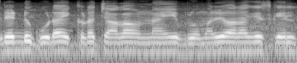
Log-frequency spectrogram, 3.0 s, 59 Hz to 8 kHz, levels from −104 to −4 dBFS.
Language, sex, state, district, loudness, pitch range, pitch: Telugu, male, Andhra Pradesh, Sri Satya Sai, -18 LUFS, 145-155 Hz, 150 Hz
